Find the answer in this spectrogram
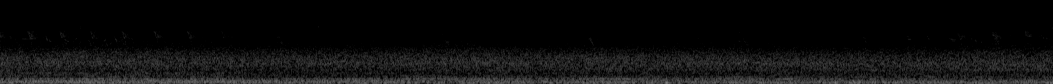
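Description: Outdoor ambience with a steady low rumble and a small bird chirping in short high notes, about three a second, during the first few seconds and again near the end.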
